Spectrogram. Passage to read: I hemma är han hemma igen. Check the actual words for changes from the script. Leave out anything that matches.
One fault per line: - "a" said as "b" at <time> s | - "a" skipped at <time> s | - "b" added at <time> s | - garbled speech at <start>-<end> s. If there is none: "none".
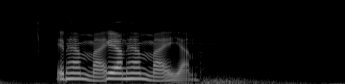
none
